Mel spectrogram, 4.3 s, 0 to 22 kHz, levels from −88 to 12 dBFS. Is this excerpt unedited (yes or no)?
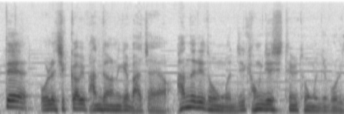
no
